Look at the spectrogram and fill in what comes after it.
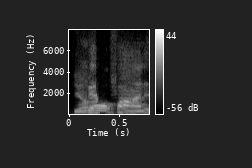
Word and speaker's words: Belfon: Belfon. It's almost like French, Marlon Belfon. Marlon Belfon.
